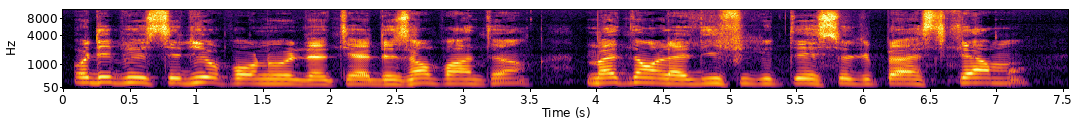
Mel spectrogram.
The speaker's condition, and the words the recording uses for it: ALS (motor neuron disease). Donc forcément, quand je viens face à vous, j'ai une voix difficile.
